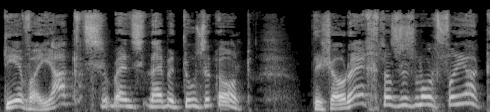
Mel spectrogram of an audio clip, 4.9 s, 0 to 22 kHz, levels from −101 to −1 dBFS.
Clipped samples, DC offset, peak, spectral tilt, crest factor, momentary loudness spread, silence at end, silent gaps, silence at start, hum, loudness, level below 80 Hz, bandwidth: under 0.1%; under 0.1%; -12 dBFS; -3.5 dB/octave; 16 dB; 5 LU; 0 s; none; 0.05 s; none; -27 LUFS; -66 dBFS; 15.5 kHz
